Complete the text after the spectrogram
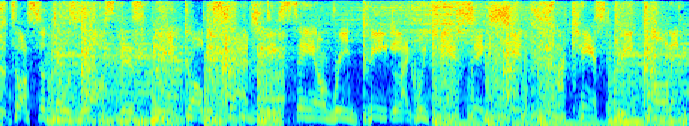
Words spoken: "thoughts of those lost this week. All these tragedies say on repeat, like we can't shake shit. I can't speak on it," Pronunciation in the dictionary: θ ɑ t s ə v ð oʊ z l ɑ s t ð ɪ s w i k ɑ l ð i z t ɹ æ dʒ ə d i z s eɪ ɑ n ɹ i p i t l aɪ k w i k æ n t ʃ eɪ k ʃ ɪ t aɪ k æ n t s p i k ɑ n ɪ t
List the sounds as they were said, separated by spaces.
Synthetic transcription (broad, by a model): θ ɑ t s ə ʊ ð oʊ z l ɑ s t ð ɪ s w i k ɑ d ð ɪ t ɹ æ dʒ ə d i z s eɪ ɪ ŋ ɹ i p i t l aɪ k w i k æ n t ʃ eɪ k ʃ ɪ t aɪ k æ n t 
